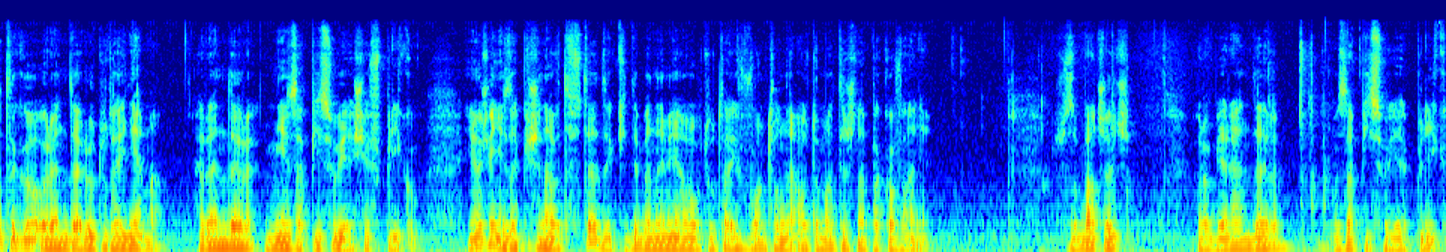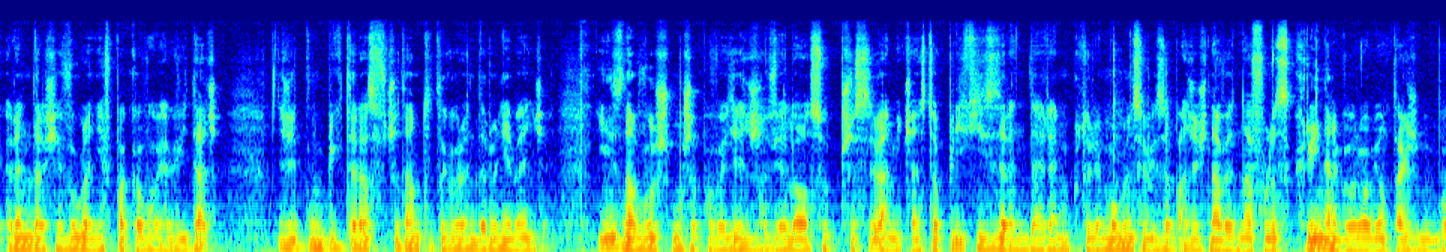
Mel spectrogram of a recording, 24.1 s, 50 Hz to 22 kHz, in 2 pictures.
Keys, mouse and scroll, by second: 6.1 click, 7.9 click, 9.2 F12, 10.7 ctrl+s, 11.2 ctrl+click, 15.1 click, 18.3 click, 21.4 shift+space, 22.1-22.7 shift+scroll up 3.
